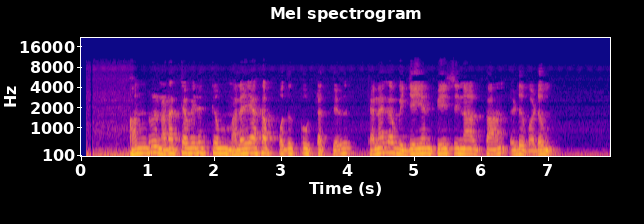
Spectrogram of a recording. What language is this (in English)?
Tamil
